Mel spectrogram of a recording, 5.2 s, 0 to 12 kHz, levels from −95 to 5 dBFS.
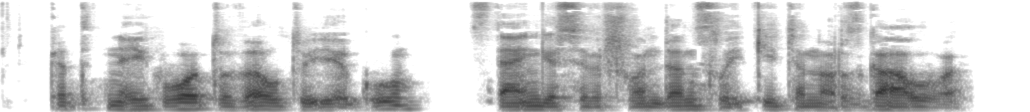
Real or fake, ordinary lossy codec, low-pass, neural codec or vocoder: fake; MP3, 48 kbps; 10.8 kHz; vocoder, 44.1 kHz, 128 mel bands, Pupu-Vocoder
